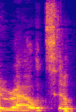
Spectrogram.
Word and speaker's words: route: I say route, I think Americans say route, will be a route to getting us Mm-hmm.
